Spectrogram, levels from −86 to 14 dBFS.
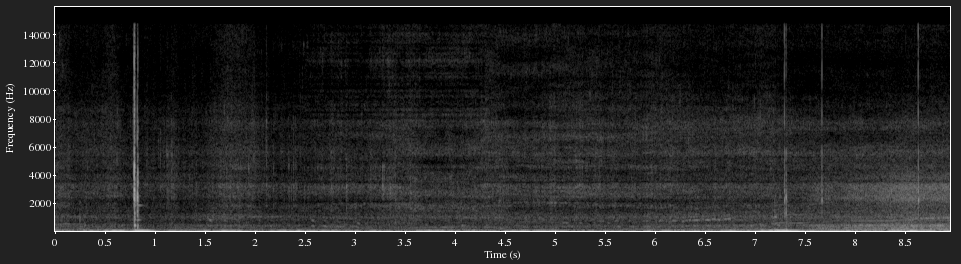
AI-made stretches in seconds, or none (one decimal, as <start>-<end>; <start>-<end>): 2.5-4.3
